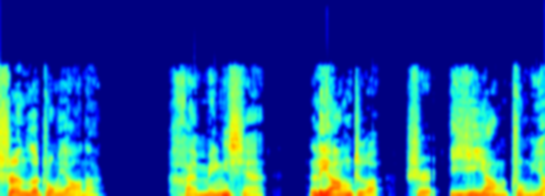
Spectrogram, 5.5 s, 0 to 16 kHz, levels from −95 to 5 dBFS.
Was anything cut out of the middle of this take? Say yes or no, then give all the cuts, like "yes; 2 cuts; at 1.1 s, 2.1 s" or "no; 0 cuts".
no; 0 cuts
